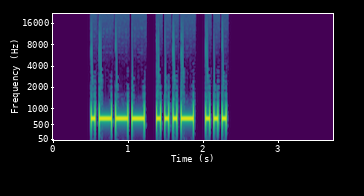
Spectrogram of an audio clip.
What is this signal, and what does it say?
Morse code, heard as a keyed tone, about 21 wpm, 700 Hz. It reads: JVS
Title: USA Call Sign Postfixes - 3 Letters 22wpm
